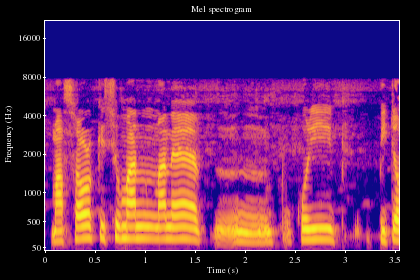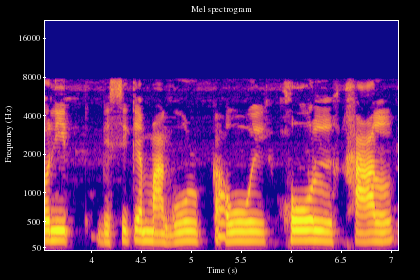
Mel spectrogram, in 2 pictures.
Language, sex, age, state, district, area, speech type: Assamese, female, 60+, Assam, Sivasagar, urban, spontaneous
